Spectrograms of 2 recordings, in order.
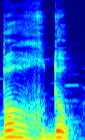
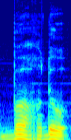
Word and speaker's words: Bordeaux: Paris, Marseille, Strasbourg, Bordeaux. So, don't forget, do not pronounce the ending, the last letter. Don't say Paris. Don't say Strasbourg. Don't say Bordeaux. No, do not pronounce them.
